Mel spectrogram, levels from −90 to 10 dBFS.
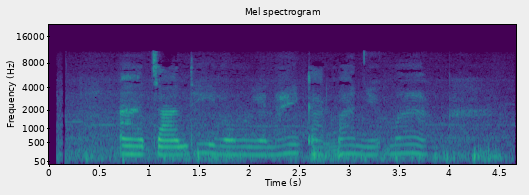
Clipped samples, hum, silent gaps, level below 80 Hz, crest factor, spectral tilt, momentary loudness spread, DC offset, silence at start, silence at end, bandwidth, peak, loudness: under 0.1%; none; none; -58 dBFS; 20 dB; -4.5 dB/octave; 15 LU; under 0.1%; 0.05 s; 0 s; 11.5 kHz; -14 dBFS; -33 LUFS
